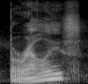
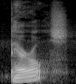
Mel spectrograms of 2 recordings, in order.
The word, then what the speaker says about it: Bareilles: thought i saw it how do you say her last name sarah barely's barrels saying that as well so um yeah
